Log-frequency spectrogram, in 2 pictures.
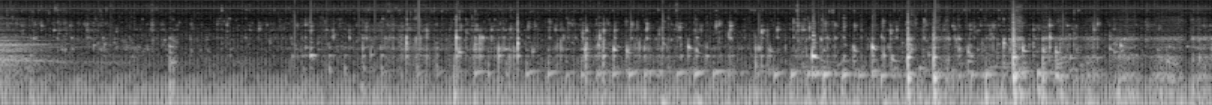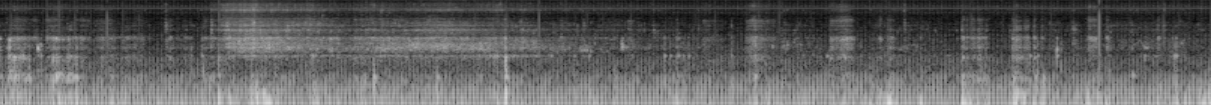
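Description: Muffled underwater water sounds picked up by an action camera submerged in a pool, with many scattered clicks and knocks. A faint low hum runs through the middle, and a brief hissing stretch comes a little past halfway.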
